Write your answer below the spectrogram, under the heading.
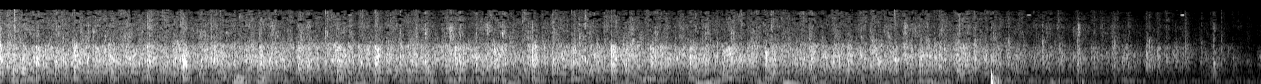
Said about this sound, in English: Let's give the Lord a great clap offering as we bring the service to a close.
